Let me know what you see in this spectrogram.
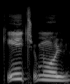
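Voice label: "kiichi" plural, Archi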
